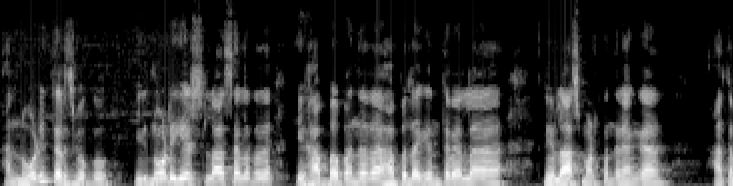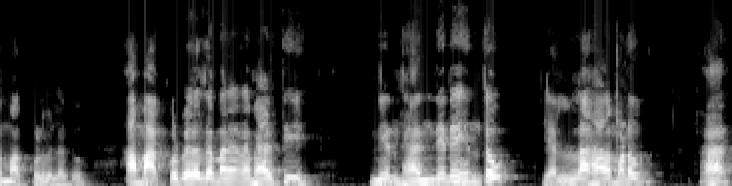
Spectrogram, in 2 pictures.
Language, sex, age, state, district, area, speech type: Kannada, male, 60+, Karnataka, Bidar, urban, spontaneous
